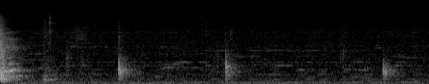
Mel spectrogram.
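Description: A few light, sharp clicks and taps, spaced about a second apart, from hair being handled and sectioned with a clip, over a steady low hum.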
